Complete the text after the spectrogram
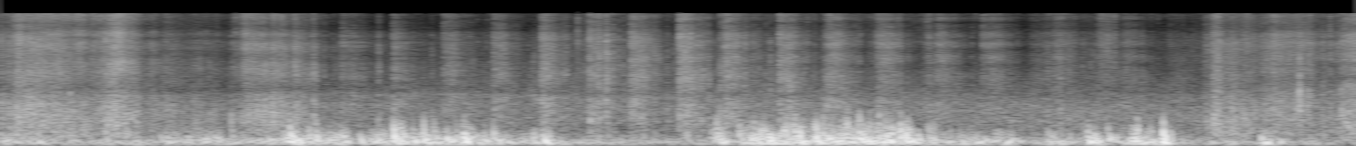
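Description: Two sets of footsteps crunch and patter unevenly over leaf-strewn ground on a walk in a neighbourhood park in Sapporo, Hokkaido, on a December afternoon before snowfall, with a light breeze rustling in the background and no talking.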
